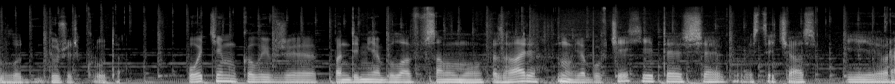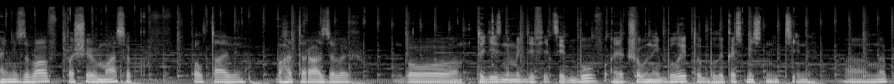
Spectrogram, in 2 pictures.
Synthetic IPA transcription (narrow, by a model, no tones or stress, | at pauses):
bʊlˠɔd̪uʒɛkɾṵt̪ɔ | pɔtʲimkɔlˠɪwʒɛpɐnd̪emʲijɐbʊlˠɑwsɑmɔmʊɐzɦɑɾʲinujabuwwt͡ʃɛxʲijit̪ɛʃɛʋɛsʲtsɛ̰jt͡ʃɑ̰s | iɔ̰rɦɐnʲizʊʋɑwpɐʃɪwmɑsɔk | pɐlˠt̪ɑʋʲibɐɦɑt̪ɔɾɑzɔʋɪx | bɔt̪ɔdʲiznɪmɛtʲd̪efʲit̪sɪt̪̚buwɐjɐkʃɔʋɔnɪbʊlˠɪt̪ɔbʊlˠɪkɔsʲmʲit͡ʃnit͡sʲḭnɪ̰ | mɪ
